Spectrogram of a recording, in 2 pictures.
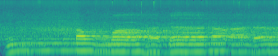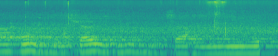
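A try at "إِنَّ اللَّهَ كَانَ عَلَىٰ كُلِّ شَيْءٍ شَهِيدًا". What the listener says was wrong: Syahida. Jadi danya panjang ya.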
